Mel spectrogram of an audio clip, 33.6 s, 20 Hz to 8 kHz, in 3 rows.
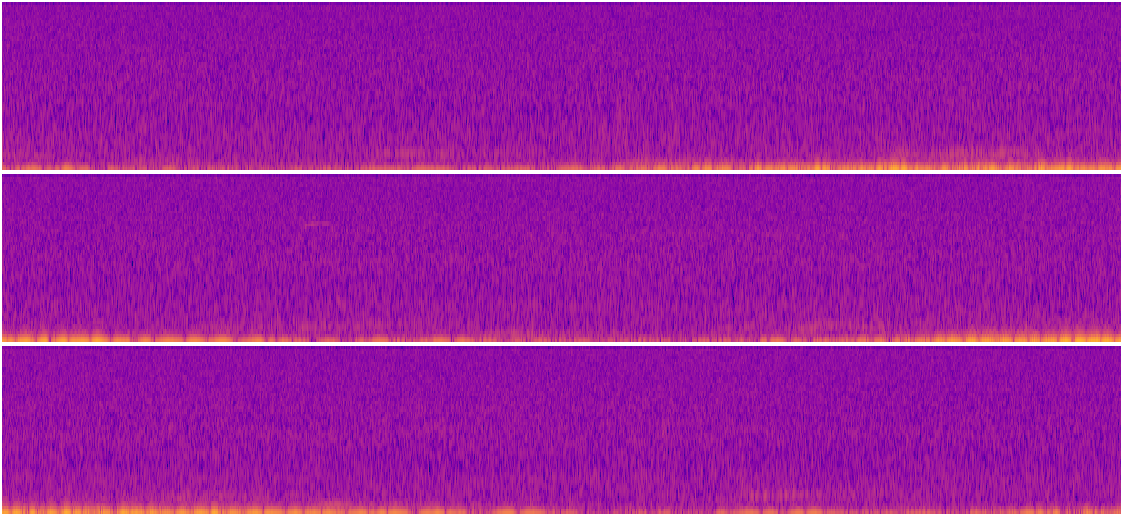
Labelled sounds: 14.2	14.5	killer whale, 3.0 to 3.2 kHz

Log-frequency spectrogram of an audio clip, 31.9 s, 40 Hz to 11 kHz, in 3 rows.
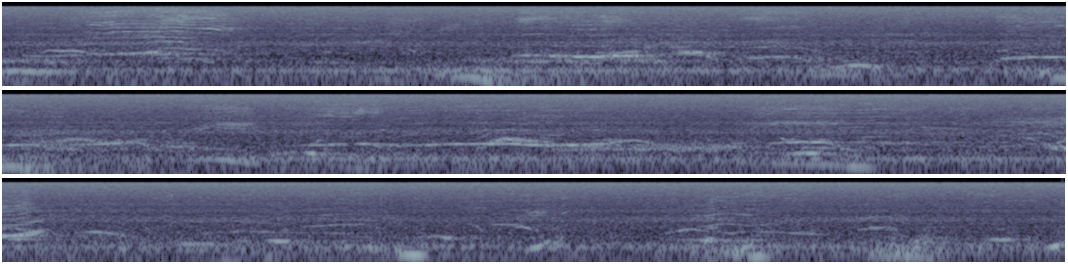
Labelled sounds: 0.8	2.4	humpback whale, 0.96 to 6.6 kHz
5.2	6.2	humpback whale, 1.7 to 4.3 kHz
7.5	8.0	humpback whale, 0.80 to 2.2 kHz
10.3	10.6	humpback whale, 3.0 to 3.2 kHz
12.6	15.4	humpback whale, 0.80 to 3.7 kHz
18.3	19.3	humpback whale, 1.0 to 2.4 kHz
19.9	21.6	humpback whale, 0.80 to 1.9 kHz
24.3	24.7	humpback whale, 0.90 to 1.4 kHz
26.5	26.8	humpback whale, 0.86 to 1.3 kHz
28.3	28.8	humpback whale, 0.83 to 1.1 kHz
31.3	31.7	humpback whale, 2.3 to 2.5 kHz

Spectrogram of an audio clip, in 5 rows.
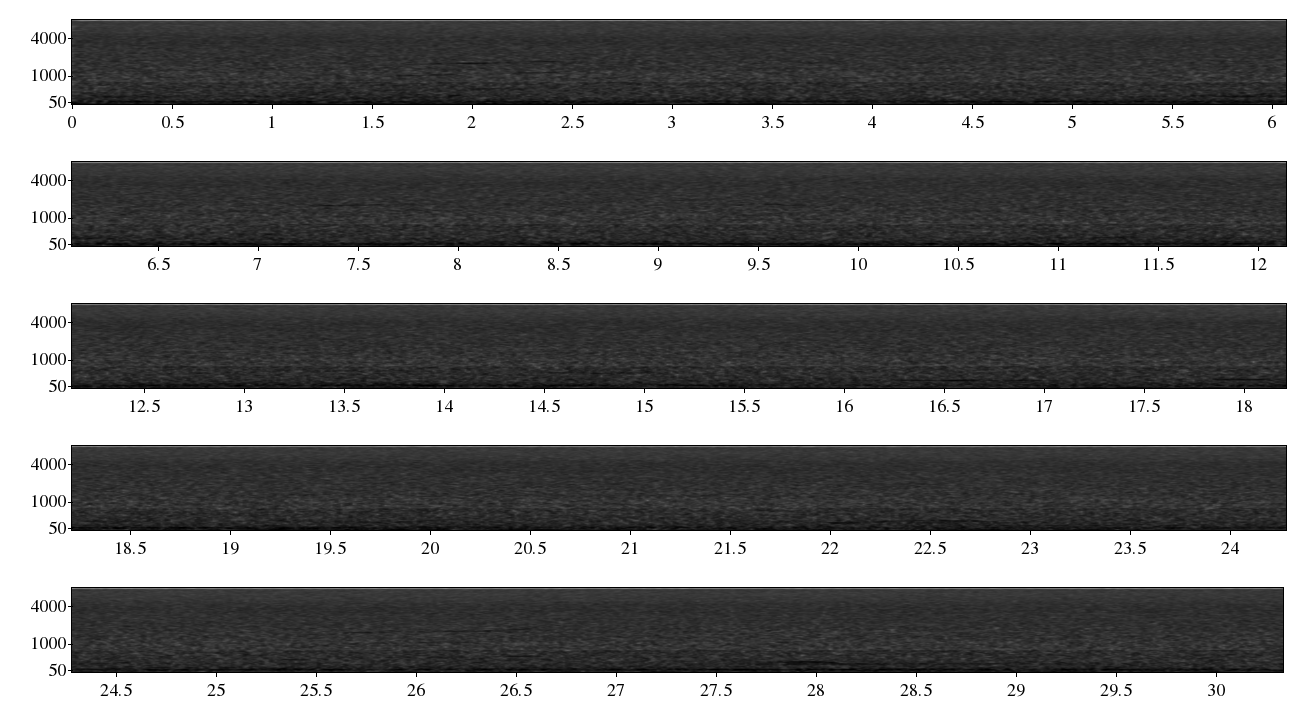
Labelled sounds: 7.4	7.6	humpback whale, 1.6 to 1.7 kHz

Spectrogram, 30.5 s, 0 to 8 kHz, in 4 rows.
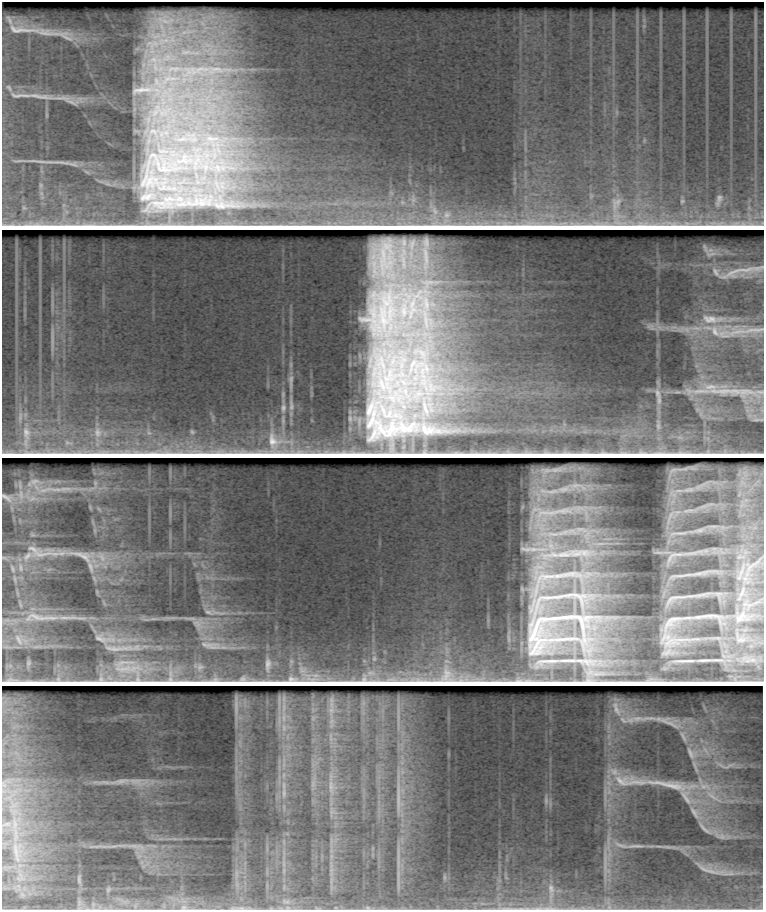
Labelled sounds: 0.1	2.7	killer whale, southern Alaska resident, 0.28 to 8.0 kHz
11.1	12.5	killer whale, southern Alaska resident, 0.37 to 8.0 kHz
14.0	18.0	killer whale, southern Alaska resident, 0.87 to 8.0 kHz
20.4	23.3	killer whale, southern Alaska resident, 0.23 to 8.0 kHz
23.6	24.8	killer whale, southern Alaska resident, 0.83 to 7.2 kHz
28.9	30.4	killer whale, southern Alaska resident, 0.97 to 8.0 kHz

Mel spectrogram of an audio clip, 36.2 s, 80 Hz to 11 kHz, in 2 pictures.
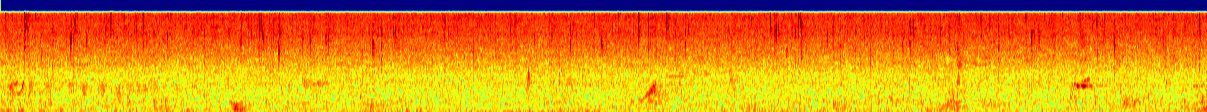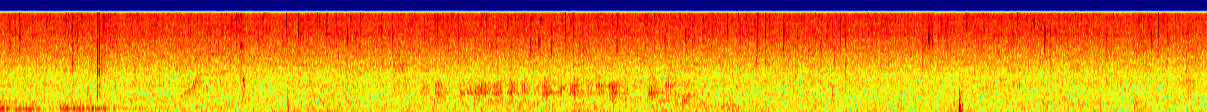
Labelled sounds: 10.0	10.3	humpback whale, 1.1 to 1.2 kHz
16.1	16.4	humpback whale, 0.78 to 1.1 kHz

